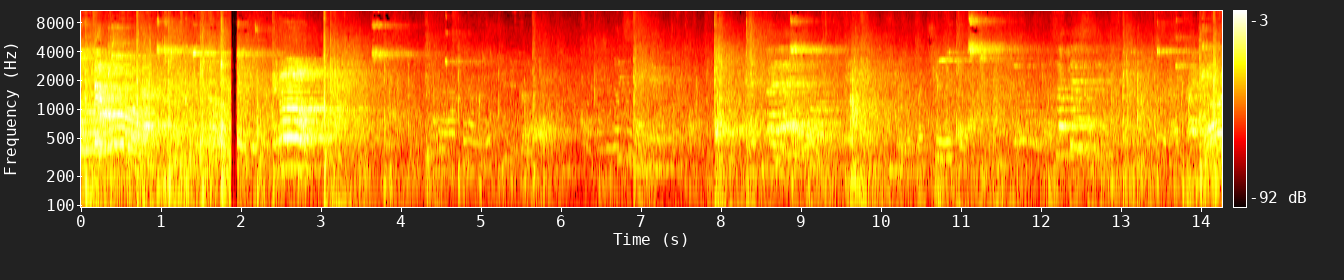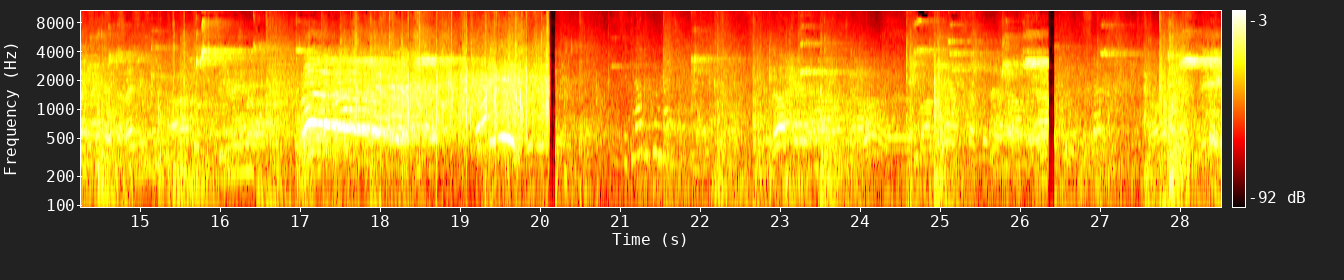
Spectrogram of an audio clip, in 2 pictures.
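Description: Men shout to each other across a large echoing hall.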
